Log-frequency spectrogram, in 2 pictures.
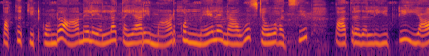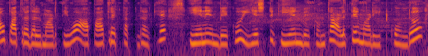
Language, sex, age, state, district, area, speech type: Kannada, female, 30-45, Karnataka, Bangalore Urban, urban, spontaneous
